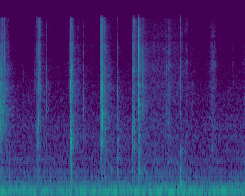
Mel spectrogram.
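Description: Tarot cards being shuffled by hand, a run of short crisp clicks and flicks, about three a second.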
